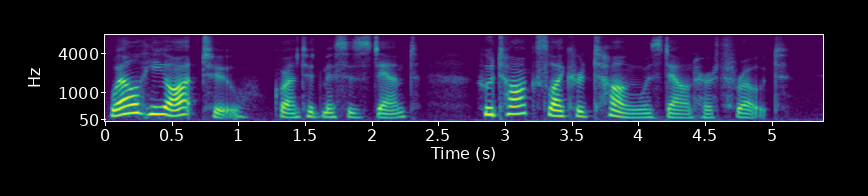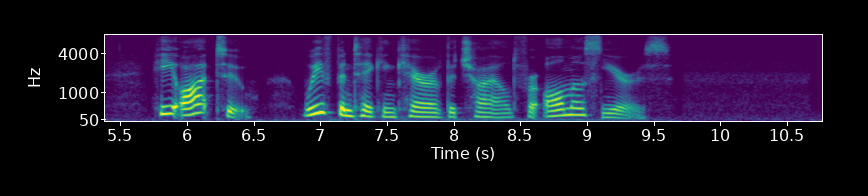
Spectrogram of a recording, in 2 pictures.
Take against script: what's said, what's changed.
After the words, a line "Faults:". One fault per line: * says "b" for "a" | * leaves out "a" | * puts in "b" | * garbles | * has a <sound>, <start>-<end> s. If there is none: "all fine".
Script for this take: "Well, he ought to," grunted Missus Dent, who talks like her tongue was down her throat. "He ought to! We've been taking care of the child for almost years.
"Well, he ought to," grunted Missus Dent, who talks like her tongue was down her throat. "He ought to! We've been taking care of the child for almost years.
Faults:
all fine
